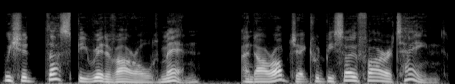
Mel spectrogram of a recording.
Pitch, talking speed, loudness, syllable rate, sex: 140 Hz, 225 wpm, -17 LUFS, 4.9 syllables/s, male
